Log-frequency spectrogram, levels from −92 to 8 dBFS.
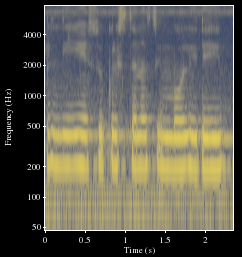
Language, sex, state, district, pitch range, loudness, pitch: Kannada, female, Karnataka, Bidar, 195-205 Hz, -12 LUFS, 200 Hz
